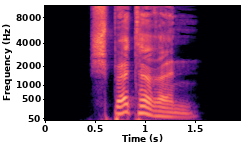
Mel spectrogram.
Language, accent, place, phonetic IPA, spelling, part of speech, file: German, Germany, Berlin, [ˈʃpœtəʁɪn], Spötterin, noun, De-Spötterin.ogg
- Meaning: female equivalent of Spötter (“mocker”)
